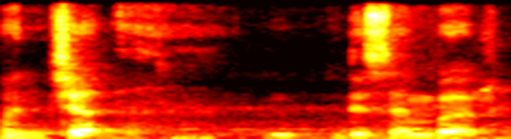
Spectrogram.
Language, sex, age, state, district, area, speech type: Sanskrit, male, 45-60, Kerala, Palakkad, urban, spontaneous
